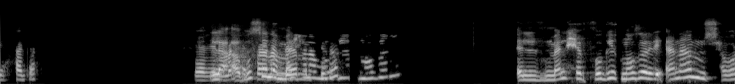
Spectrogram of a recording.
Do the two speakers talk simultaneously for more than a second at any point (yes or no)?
yes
